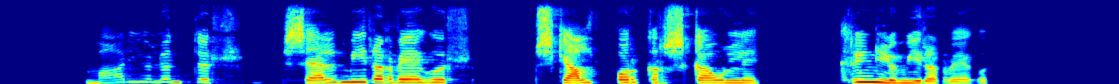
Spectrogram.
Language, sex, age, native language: Icelandic, female, 40-49, Icelandic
